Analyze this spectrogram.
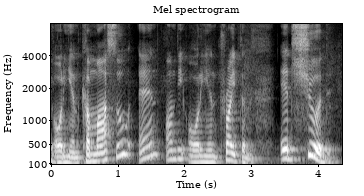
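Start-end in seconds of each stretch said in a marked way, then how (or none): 3.4-4.3 should pushed high and loud; stress on should. Real, not acted. To viewers, hedging his claim, with should stressed high and loud. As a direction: lean hard on the word should. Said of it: "and I emphasize the word should".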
